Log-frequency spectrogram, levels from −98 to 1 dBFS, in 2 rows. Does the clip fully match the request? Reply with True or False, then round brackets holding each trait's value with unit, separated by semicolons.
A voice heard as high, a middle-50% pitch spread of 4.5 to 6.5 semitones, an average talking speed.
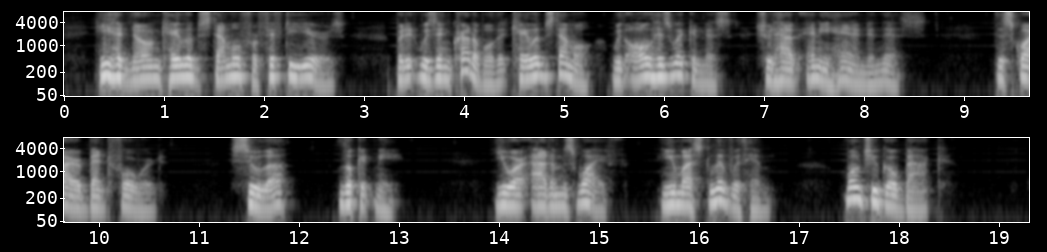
False (130 Hz; 5.2 semitones; 145 wpm)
